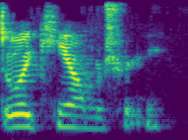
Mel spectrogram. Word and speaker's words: stoichiometry: double my reactants all of this is called stoichiometry stoichiometry is basically using the mole ratios the multiple relationships and chemical reactions to go between substances again it's pronounced stoichiometry so we're going to basically use stoichiometry to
